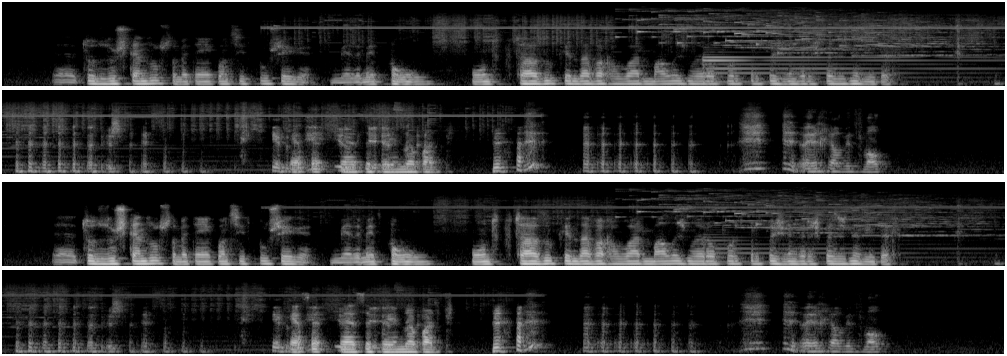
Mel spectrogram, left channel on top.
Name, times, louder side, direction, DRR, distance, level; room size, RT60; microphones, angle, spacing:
voice 1, 0.5-4.3 4.7-9.0 12.9-14.4 14.9-15.3, right 3 dB, 60° right, 0.5 m, -24 dB
sound 1, 2.6-15.4, left 7 dB, 80° left, 1.5 m, -40 dB
Chime, 6.1-10.7, left 3 dB, 10° left, 0.6 m, -37 dB
Piano, 7.0-13.7, left 8 dB, 40° left, 1.0 m, -44 dB
voice 2, 10.3-11.5 12.4-14.3 15.2-15.5 15.8-16.4 17.4-18.8, left 2 dB, 60° left, 1.3 m, -33 dB
7.0 x 3.8 x 4.4 m
head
